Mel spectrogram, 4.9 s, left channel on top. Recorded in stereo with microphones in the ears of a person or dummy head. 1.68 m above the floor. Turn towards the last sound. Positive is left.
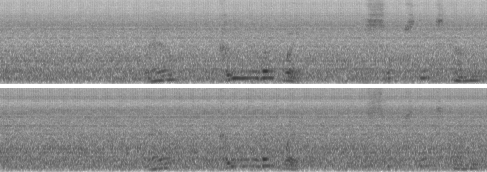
turn(degrees=-20)  # may be behind; listen again after turning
